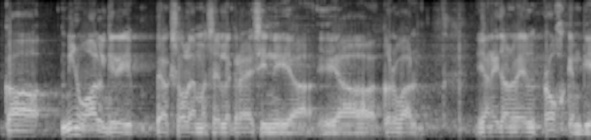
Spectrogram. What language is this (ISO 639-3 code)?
est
